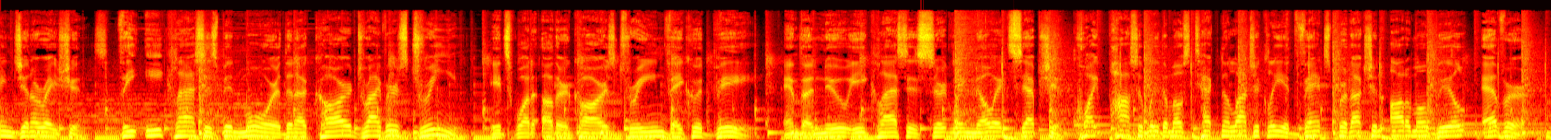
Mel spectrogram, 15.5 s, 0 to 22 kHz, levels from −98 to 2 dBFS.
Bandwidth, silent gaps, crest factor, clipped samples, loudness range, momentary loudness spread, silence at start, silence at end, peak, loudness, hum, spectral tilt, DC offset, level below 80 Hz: 16.5 kHz; none; 18 dB; under 0.1%; 3 LU; 6 LU; 0 s; 0 s; 0 dBFS; -19 LUFS; none; -4.5 dB/octave; under 0.1%; -32 dBFS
